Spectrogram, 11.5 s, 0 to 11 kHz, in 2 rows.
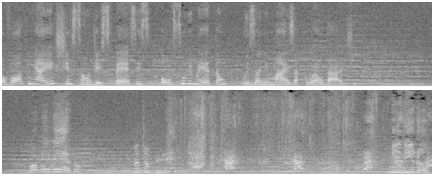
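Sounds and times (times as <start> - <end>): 
speech: 0.0 - 4.9, 6.1 - 9.0, 9.6 - 11.4
dog barking: 8.2 - 11.4.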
